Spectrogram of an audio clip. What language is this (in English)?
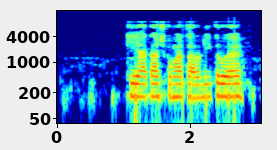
Marwari (Pakistan)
